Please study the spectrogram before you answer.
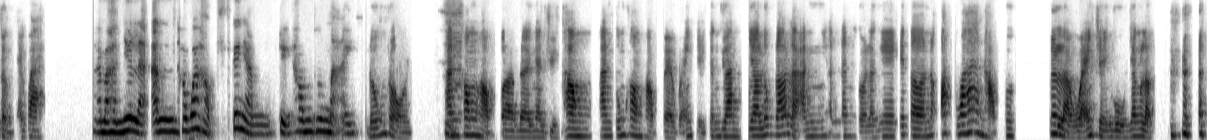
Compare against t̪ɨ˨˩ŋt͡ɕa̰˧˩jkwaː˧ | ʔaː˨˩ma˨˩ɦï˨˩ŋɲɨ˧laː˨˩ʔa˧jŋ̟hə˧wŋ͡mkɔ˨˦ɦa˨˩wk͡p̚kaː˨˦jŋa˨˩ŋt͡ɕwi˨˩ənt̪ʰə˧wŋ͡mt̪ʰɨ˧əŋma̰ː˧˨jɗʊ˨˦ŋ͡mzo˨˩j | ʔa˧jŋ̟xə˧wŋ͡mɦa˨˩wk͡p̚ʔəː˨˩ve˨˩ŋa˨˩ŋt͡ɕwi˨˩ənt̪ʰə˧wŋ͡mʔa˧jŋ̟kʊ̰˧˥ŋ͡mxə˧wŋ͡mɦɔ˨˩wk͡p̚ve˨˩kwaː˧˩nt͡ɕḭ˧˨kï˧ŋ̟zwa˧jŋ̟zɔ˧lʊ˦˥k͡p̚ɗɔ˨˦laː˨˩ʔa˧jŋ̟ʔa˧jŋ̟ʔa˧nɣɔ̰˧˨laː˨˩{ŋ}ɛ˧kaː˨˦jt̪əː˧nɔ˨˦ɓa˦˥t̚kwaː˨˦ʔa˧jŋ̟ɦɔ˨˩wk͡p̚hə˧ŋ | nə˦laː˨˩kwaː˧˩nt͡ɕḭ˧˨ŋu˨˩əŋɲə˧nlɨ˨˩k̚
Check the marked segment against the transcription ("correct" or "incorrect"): correct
